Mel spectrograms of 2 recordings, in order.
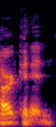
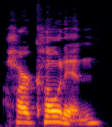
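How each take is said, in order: First: The name is said the newer film's way. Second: The name is said the older, 1984 way. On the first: This is how the new film says the name. "And in this movie, it's the" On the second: This is how the earlier film said the name. "in the eighty-four movie, it was Harkonnen. That's what it was pronounced"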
